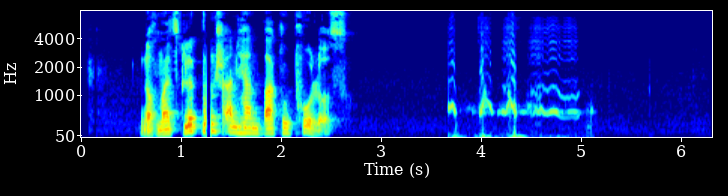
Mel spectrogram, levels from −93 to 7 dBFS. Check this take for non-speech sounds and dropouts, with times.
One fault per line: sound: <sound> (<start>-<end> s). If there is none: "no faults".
sound: dropout (1.2-1.3 s)
sound: bark (3.7-5.2 s)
